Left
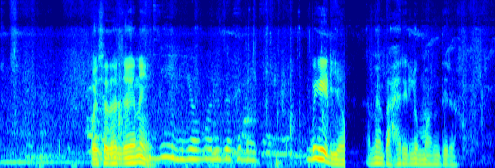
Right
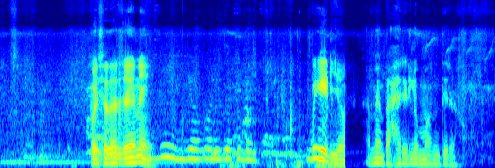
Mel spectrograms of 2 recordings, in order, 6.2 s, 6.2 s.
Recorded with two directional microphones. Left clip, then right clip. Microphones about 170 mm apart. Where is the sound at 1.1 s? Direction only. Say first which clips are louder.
Right 2 dB; 5° left (ahead or behind).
